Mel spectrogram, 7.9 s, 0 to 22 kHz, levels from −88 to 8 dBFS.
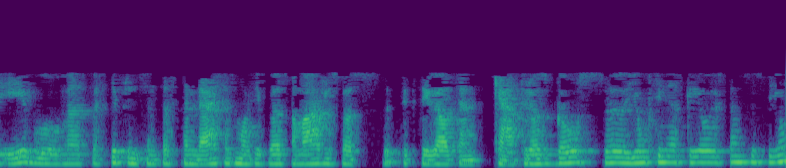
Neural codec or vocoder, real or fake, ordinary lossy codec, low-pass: none; real; MP3, 16 kbps; 3.6 kHz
